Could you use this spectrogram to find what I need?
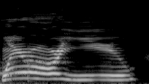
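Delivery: high, slow, whiny nasal singing. Retold or imitated. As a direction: stretch it into a nasal whine. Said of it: "best nasally voice".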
